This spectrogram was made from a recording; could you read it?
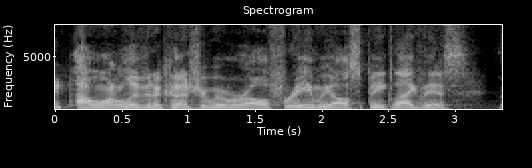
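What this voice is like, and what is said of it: Put-on Texan accent. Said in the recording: “when you went into that accent ... it's to Texas”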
